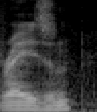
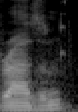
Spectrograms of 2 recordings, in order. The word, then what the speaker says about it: Raisin: Not pronounced Razin. I thought it was Razin. It's Raisin. Other than that, everyone more or less has very straightforward names. Nobody has any trolly ones. Raisin. Like raisin mistakes.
